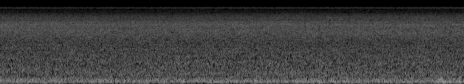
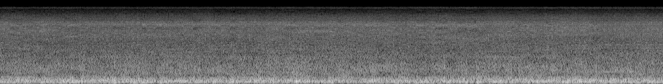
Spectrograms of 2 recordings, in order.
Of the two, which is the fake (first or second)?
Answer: second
